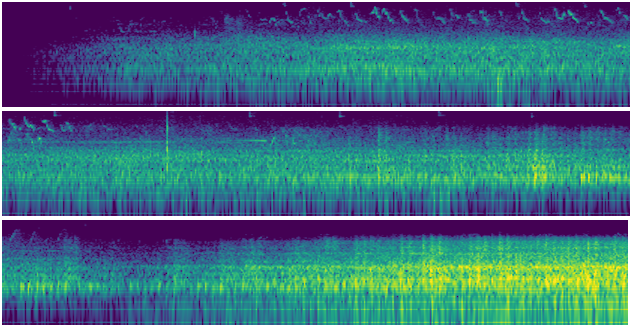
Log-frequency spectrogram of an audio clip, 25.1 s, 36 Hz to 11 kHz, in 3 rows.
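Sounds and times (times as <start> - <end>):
small birds twittering: 0.4 - 19.1
approaching electric train: 1.1 - 25.0.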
